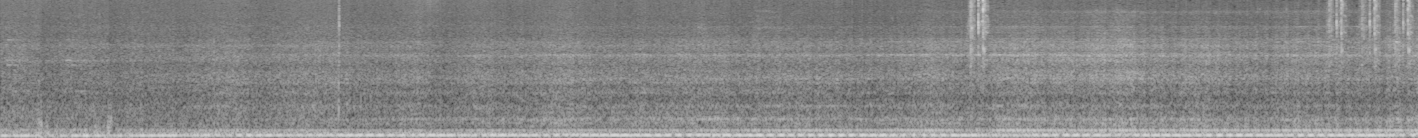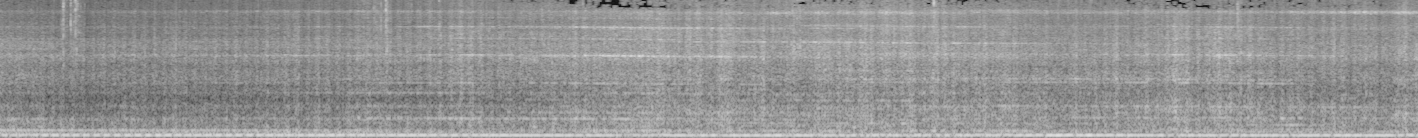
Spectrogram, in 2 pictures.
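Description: A lash-up of six-axle diesel freight locomotives running past with a steady deep engine hum, followed by a string of covered hopper cars; a few sharp clicks sound in the middle, and thin high-pitched steel-wheel squeal builds in the second half as the cars roll through the curve.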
